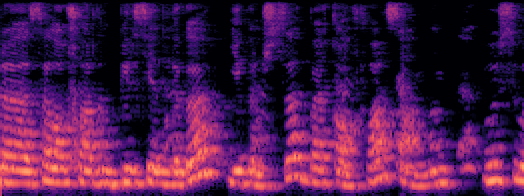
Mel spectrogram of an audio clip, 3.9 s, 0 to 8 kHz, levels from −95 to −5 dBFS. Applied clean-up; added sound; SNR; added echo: classical method WPE with log-MMSE.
